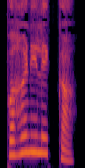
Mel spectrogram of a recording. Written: ಪಹಣಿಲೆಕ್ಕ

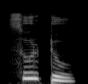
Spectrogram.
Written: ಸುರಟು

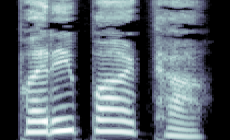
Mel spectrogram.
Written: ಪರಿಪಾಟಿ

